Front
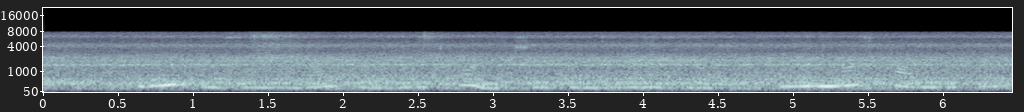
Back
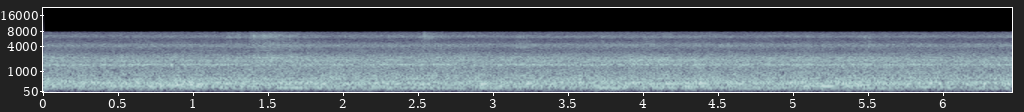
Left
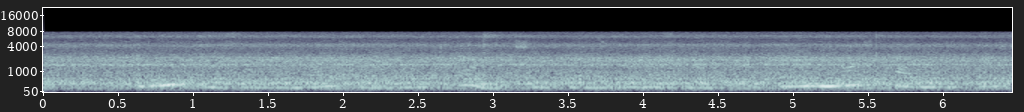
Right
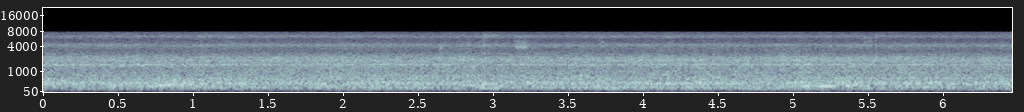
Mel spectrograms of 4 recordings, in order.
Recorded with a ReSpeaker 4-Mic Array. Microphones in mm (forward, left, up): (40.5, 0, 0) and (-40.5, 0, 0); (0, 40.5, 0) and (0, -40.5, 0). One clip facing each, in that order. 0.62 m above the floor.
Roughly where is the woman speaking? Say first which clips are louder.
Front 3 dB, left 5 dB; ahead left.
